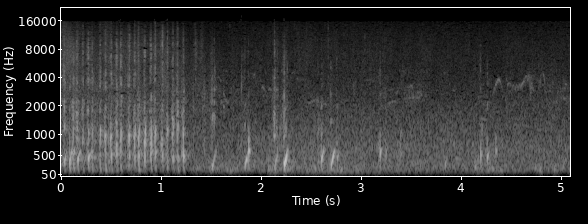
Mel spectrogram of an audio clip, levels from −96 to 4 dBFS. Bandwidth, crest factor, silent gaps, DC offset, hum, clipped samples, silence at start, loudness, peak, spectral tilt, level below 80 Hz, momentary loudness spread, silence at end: 16 kHz; 22 dB; none; under 0.1%; none; under 0.1%; 0 s; -36 LUFS; -14 dBFS; -4 dB/octave; -88 dBFS; 15 LU; 0 s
